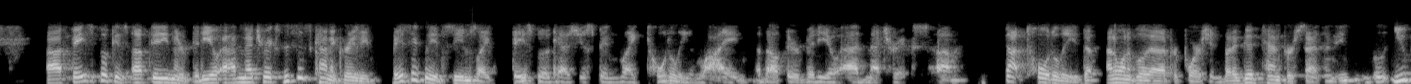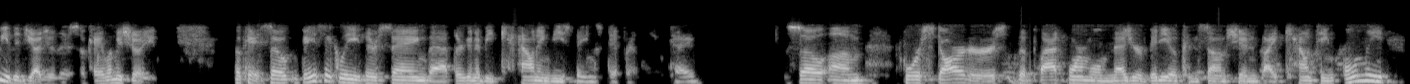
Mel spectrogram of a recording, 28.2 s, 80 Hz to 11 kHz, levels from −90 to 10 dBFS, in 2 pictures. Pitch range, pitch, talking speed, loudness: 115-170 Hz, 130 Hz, 180 wpm, -18 LUFS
